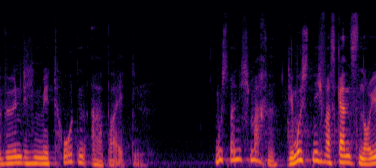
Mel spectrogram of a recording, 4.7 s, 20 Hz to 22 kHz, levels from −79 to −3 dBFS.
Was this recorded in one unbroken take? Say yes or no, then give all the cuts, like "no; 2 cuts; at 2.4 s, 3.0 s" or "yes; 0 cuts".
no; 1 cut; at 3.6 s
